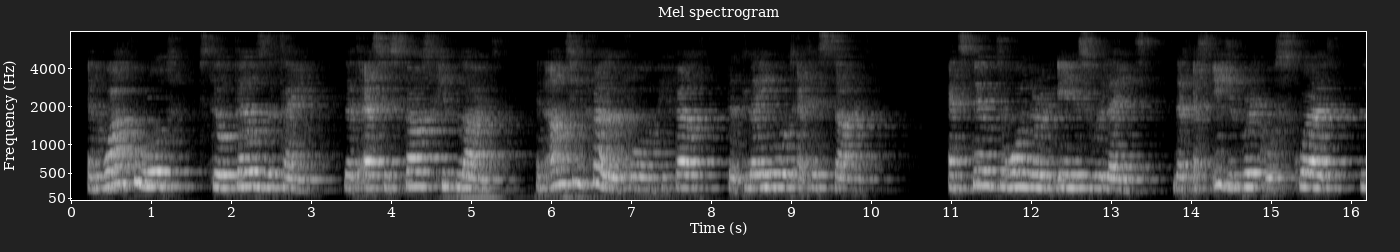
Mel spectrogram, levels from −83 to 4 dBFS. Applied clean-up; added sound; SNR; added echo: none; none; none; reverberation time 1.1 s.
